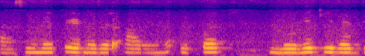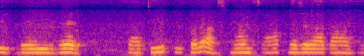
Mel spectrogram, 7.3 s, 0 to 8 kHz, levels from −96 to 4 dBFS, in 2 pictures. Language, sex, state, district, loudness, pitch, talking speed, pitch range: Hindi, female, Bihar, Lakhisarai, -18 LUFS, 210 Hz, 180 wpm, 200-215 Hz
